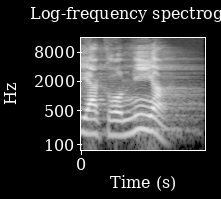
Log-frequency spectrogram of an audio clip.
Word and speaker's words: diaconía: La palabra en griego es diaconía.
